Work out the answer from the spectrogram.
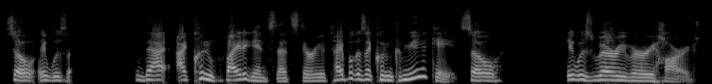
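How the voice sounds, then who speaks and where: A woman's voice: on the low side, lively intonation, moderate pace, no echo. Candid middle-aged woman, dry sound. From United States. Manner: thoughtful, candid, repeats words while searching. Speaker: guest, director of student housing. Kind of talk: relaxed interview conversation.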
